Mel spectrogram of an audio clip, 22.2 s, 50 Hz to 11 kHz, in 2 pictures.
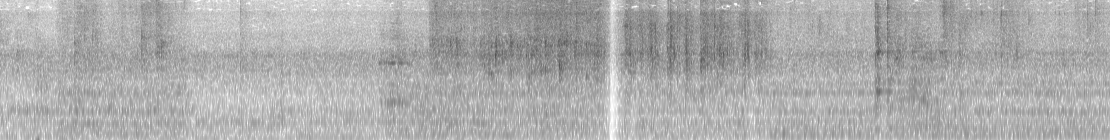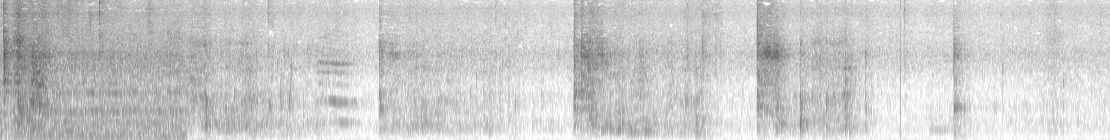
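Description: Kitchen cooking sounds: metal utensils clinking and scraping against steel pots and bowls, with food frying in the pot, over a steady low hum. The hum stops about 13 seconds in, leaving scattered clinks and clatters.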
